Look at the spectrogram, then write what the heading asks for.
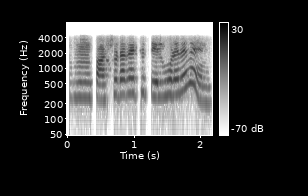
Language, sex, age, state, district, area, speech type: Bengali, female, 18-30, West Bengal, Kolkata, urban, conversation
